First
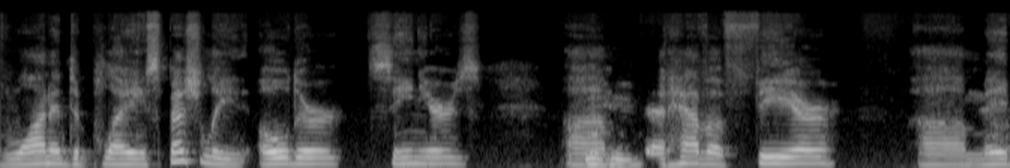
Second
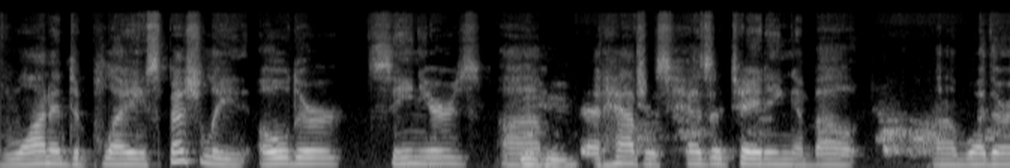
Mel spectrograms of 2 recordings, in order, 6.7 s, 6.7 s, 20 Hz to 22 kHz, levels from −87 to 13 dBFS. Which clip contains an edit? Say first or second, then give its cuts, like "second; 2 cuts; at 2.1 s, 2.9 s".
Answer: second; 2 cuts; at 3.3 s, 4.2 s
